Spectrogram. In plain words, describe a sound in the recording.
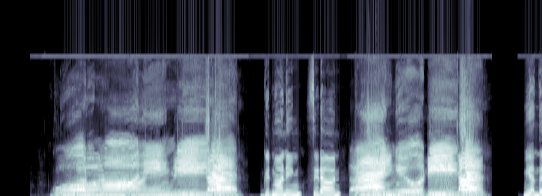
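A group of children chant loudly together in unison.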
